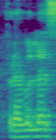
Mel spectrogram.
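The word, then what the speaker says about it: frivolous: Exact pronunciation जो है फ्राइवोलस है, फ्राइवोलस भी बोल देते हैं।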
